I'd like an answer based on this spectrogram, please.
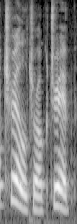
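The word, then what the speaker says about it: Trildrogdrib: It contained a warrant for conducting me and my retinue to Traldrag Dub, or Trildrog Drib, for it is pronounced both ways as near as I can remember, by a party of 10 horse.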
